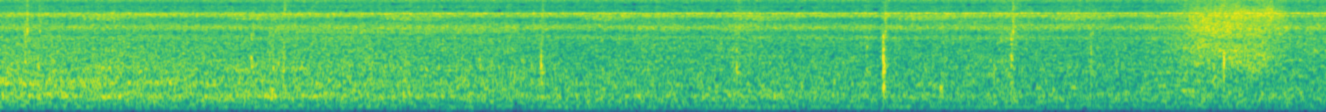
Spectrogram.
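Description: Steady high-pitched insect drone over a constant hiss of outdoor background noise, with a few soft ticks.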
